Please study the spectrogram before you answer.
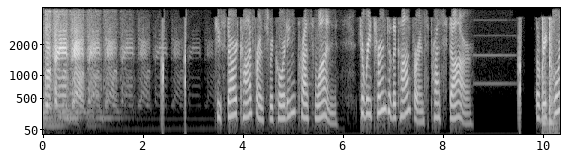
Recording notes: TNTSuperfantastic Conference Call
